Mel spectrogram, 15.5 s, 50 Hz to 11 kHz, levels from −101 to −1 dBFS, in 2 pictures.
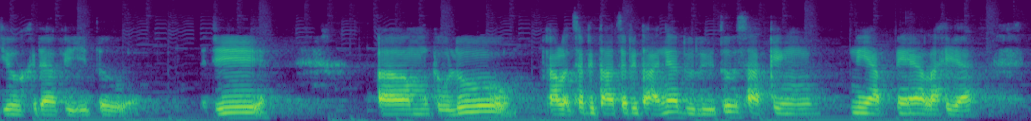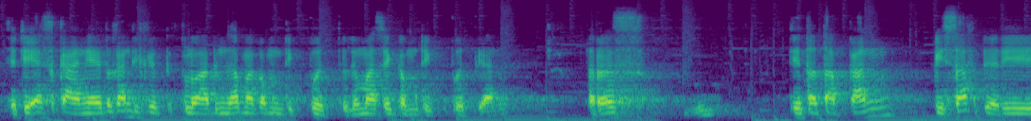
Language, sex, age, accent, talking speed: Indonesian, male, 20-39, native, 110 wpm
